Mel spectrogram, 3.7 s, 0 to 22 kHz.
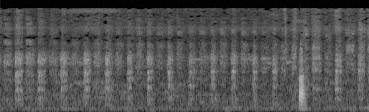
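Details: Belgian Malinois dog panting in training, even rapid breathy bursts at about 83 per minute, broken once by a brief sharp sound near the end.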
